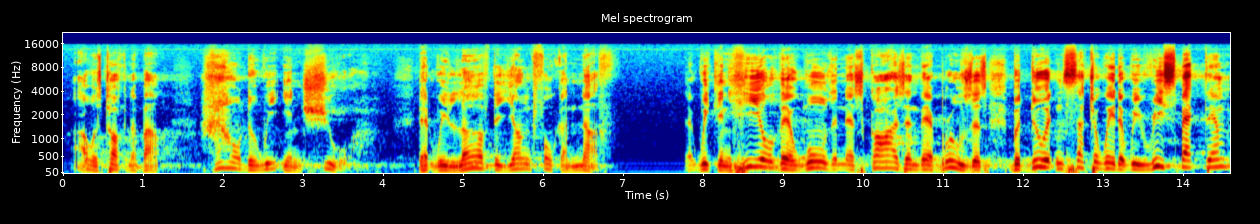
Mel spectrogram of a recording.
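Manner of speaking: slow, deliberate, carefully paced, spelled-out speech. Starting over for a sister who couldn't hear: speaking more slowly. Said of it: "I'm gonna speak more slowly for my sister".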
